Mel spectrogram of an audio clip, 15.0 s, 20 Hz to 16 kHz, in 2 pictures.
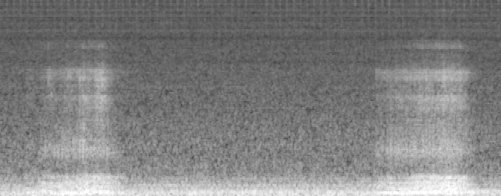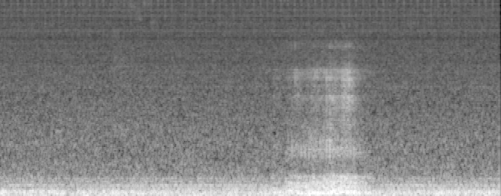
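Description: Three low, fluttering snores about every five to six seconds, with steady background hum: snoring, roughly 11 to 12 breaths a minute.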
